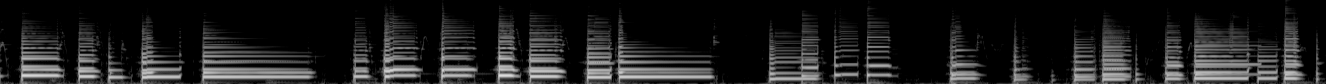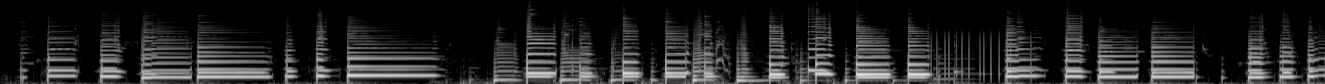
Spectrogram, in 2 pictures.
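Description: From 22.57 to 23.58 s a train of clicks ticks over the music, around fifteen similar pulses at about 12 per second, unevenly spaced and peaking a few decibels above it. On a spectrogram: thin full-height vertical lines. In the waveform: sharp spikes. Likely from interference or a faulty connection or power supply.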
